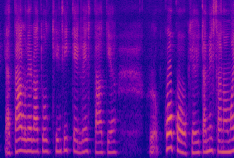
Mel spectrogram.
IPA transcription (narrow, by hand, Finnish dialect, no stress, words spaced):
jɑ tɑlʋelɑ tulthin sitːel lestɑːtio kokoˑuksiɑ joitɑ mes sɑnoˑmɑ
